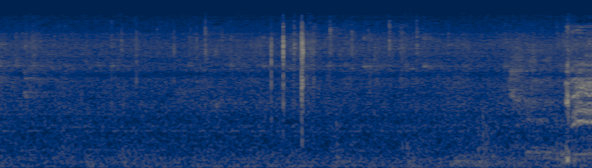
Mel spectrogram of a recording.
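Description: Quiet hall room tone with a few faint clicks, a sharper pair about two seconds in: laptop keystrokes and clicks while web-page code is being edited.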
